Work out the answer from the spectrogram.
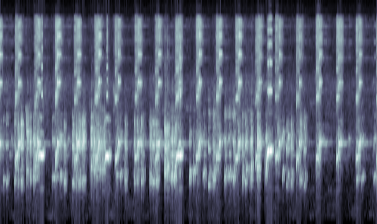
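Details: White-breasted waterhen (ruak-ruak) lure call for trapping birds: a dense run of harsh, croaking notes crowding together with short gaps, overlapping phrases giving a busy, chattering effect throughout.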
